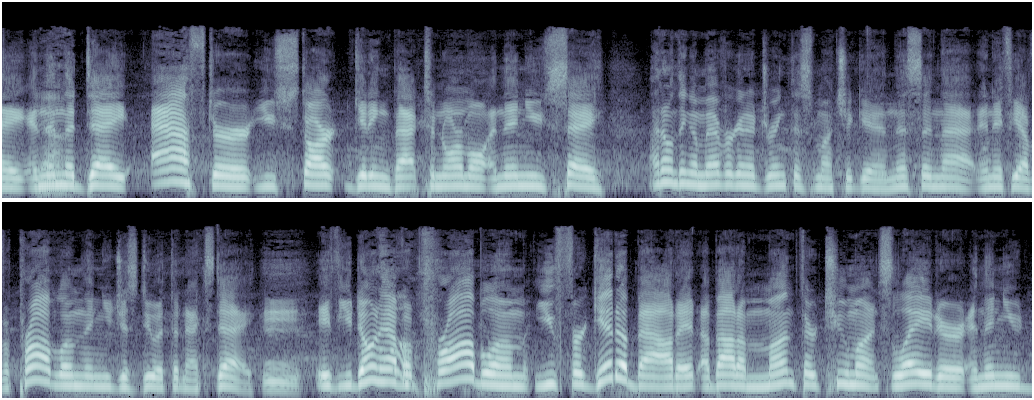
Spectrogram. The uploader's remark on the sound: LIVE from Radio Row in Las Vegas!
